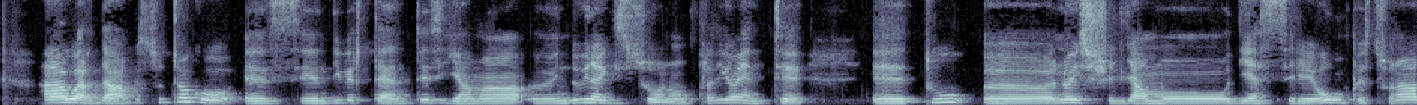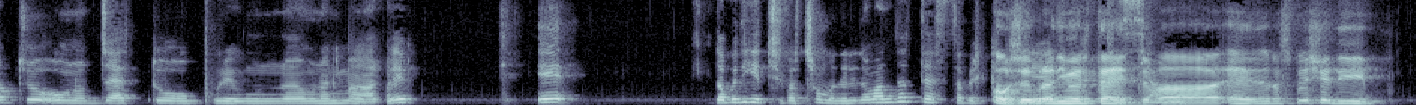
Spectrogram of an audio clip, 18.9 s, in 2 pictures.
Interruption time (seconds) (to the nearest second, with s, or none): 16 s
